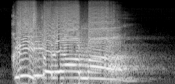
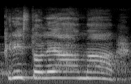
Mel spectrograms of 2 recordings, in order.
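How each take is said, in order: First: It is said loudly, almost shouted. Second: It is said at a normal, soft volume.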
